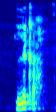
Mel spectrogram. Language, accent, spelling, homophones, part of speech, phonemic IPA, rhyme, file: English, Southern England, liquor, licker, noun / verb, /ˈlɪk.ə(ɹ)/, -ɪkə(ɹ), LL-Q1860 (eng)-liquor.wav
- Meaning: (noun) 1. A liquid, a fluid 2. A beverage, any drinkable liquid 3. A liquid obtained by cooking meat or vegetables (or both) 4. A parsley sauce commonly served with traditional pies and mash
